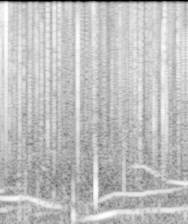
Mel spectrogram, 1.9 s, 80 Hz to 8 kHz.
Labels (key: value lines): label: biophony
recorder: SoundTrap 300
